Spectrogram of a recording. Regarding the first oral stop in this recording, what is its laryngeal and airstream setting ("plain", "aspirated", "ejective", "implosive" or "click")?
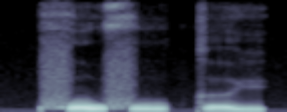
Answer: plain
